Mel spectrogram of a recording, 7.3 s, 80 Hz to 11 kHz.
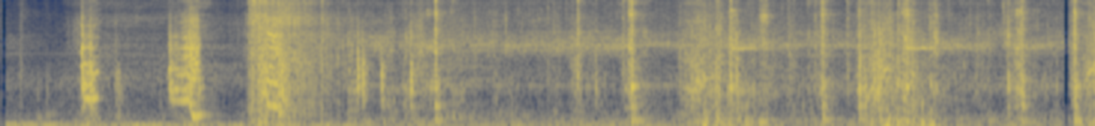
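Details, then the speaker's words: Ryobi 3200 PSI 196cc Kohler pressure washer after replacing camshaft with old-style decompression part, having had pull-cord snapback on compression stroke despite valve adjustment: small single-cylinder engine hums evenly amid handling clatter, running healthy. "At the beginning of the video, I couldn't even get it to turn over, let alone start up and run. So in my eyes, this was a success."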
